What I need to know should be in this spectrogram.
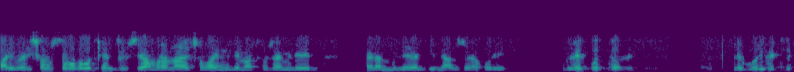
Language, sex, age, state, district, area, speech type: Bengali, male, 45-60, West Bengal, North 24 Parganas, urban, conversation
